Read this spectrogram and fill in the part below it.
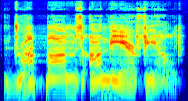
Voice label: bomber drop bombs, english; War Thunder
